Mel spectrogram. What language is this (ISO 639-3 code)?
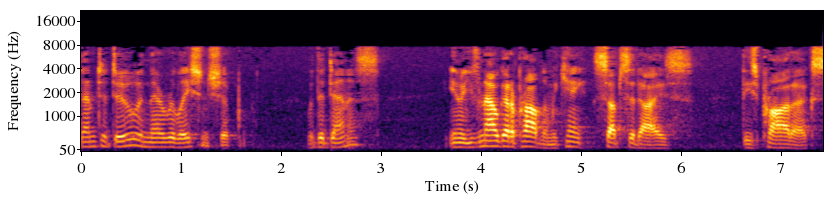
eng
